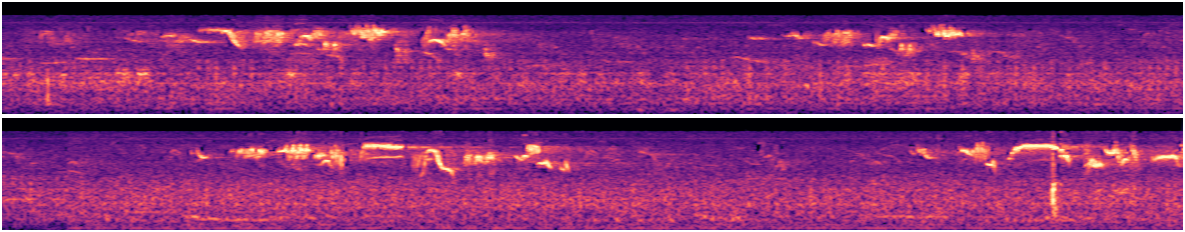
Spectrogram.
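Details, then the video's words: An African stonechat (Saxicola torquatus) sings short, scratchy, high twittering phrases, about four bursts spaced a couple of seconds apart, over a steady background hiss. "Conchemoro, càntigu - Saxicola torquatus - African stonechat - Saltimpalo"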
